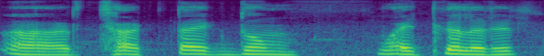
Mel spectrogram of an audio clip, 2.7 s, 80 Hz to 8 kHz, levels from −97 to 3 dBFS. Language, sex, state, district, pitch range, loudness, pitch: Bengali, male, Tripura, West Tripura, 160-185 Hz, -16 LUFS, 170 Hz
